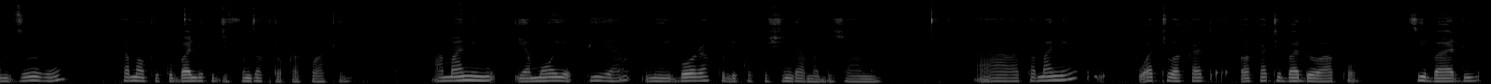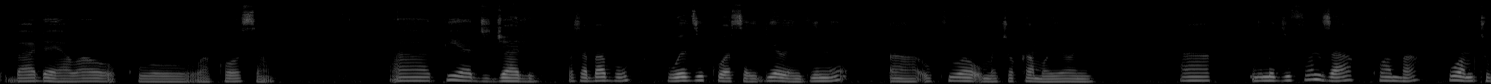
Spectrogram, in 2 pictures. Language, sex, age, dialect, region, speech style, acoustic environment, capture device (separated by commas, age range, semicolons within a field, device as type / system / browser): Swahili, female, 35-44, Kenya - Nairobi Sheng-influenced, Kenya, happy; relaxed; focused; excited, people talking; nature; silence; appliances, mobile / Linux / Chrome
